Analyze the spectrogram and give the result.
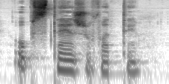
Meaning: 1. to inspect, to examine 2. to investigate, to inquire (into), to explore
- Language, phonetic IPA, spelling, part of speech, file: Ukrainian, [ɔbˈstɛʒʊʋɐte], обстежувати, verb, Uk-обстежувати.ogg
